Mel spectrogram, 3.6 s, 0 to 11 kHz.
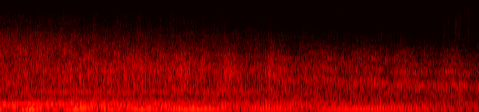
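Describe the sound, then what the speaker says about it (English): Propeller planes flying overhead in the Battle of Britain video game 303 Squadron, a steady droning engine roar with low tonal hum, sustained and fairly loud with no talking. "There's some planes flying overhead."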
